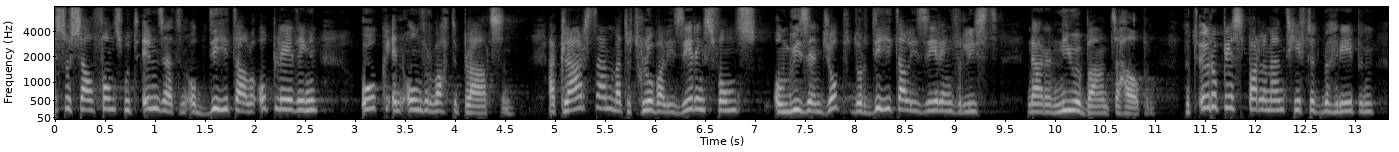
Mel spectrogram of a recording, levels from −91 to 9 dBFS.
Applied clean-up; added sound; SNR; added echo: none; none; none; none.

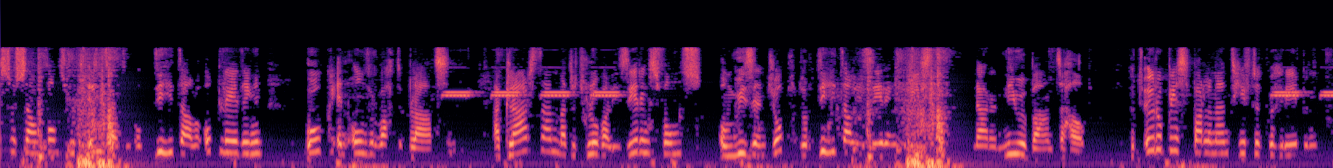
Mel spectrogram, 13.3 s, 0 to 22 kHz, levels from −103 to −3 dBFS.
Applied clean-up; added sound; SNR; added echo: classical method spectral subtraction.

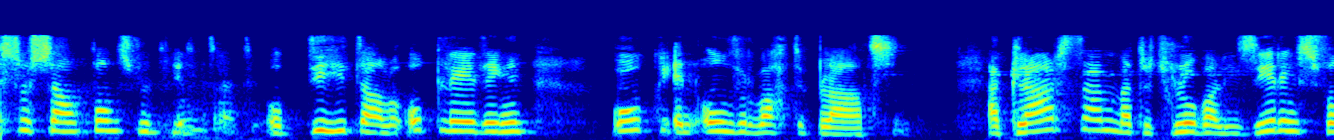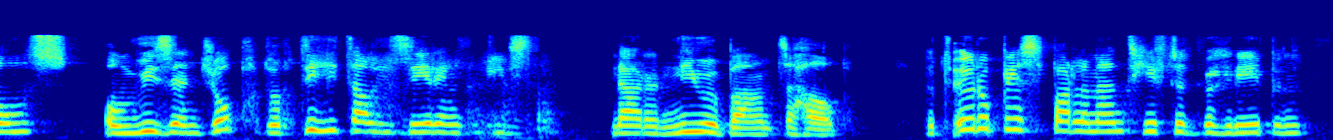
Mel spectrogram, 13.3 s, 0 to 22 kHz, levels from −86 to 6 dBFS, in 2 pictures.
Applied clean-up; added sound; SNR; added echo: neural mask model DeepFilterNet 3.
